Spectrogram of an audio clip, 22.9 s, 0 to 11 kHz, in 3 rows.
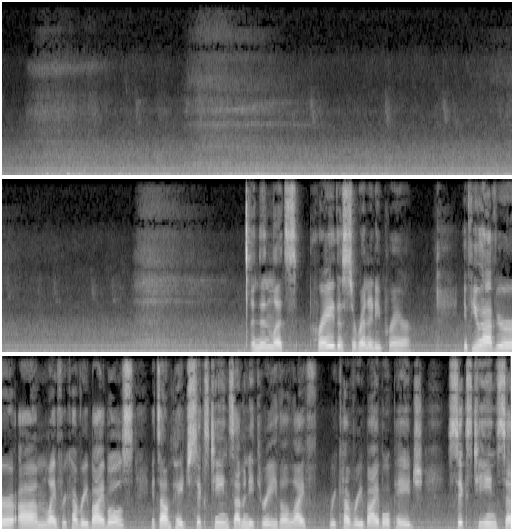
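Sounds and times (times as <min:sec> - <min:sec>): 
faint constant tone: 0:00.0 - 0:22.9
steady hum: 0:00.0 - 0:22.9
slow deep airy breaths at a recovery group meeting: 0:00.3 - 0:05.4, 0:09.4 - 0:11.4, 0:14.1 - 0:14.6, 0:17.3 - 0:17.6, 0:21.6 - 0:22.0
speech: 0:11.4 - 0:13.9, 0:14.6 - 0:22.9.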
